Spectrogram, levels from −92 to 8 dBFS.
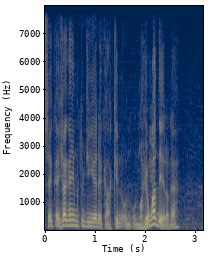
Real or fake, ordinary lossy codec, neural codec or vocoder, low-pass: real; none; none; none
